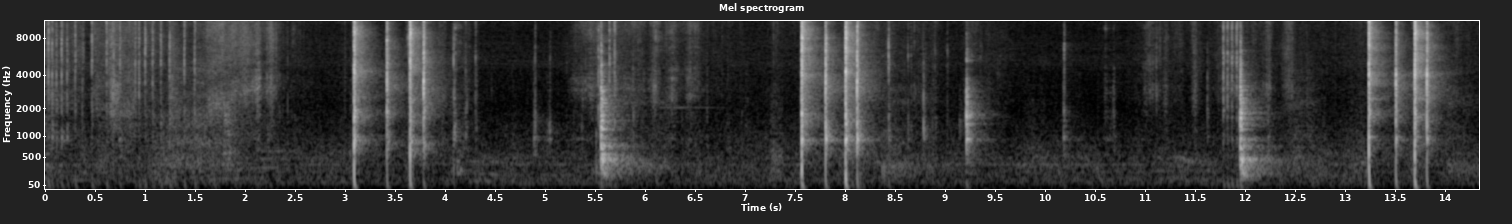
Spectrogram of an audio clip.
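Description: Torque wrench clicking as transmission mount bolts on a 2007-2013 Acura MDX are tightened to spec: sharp, close metallic clicks arriving in small clusters separated by quiet pauses, no talk.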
